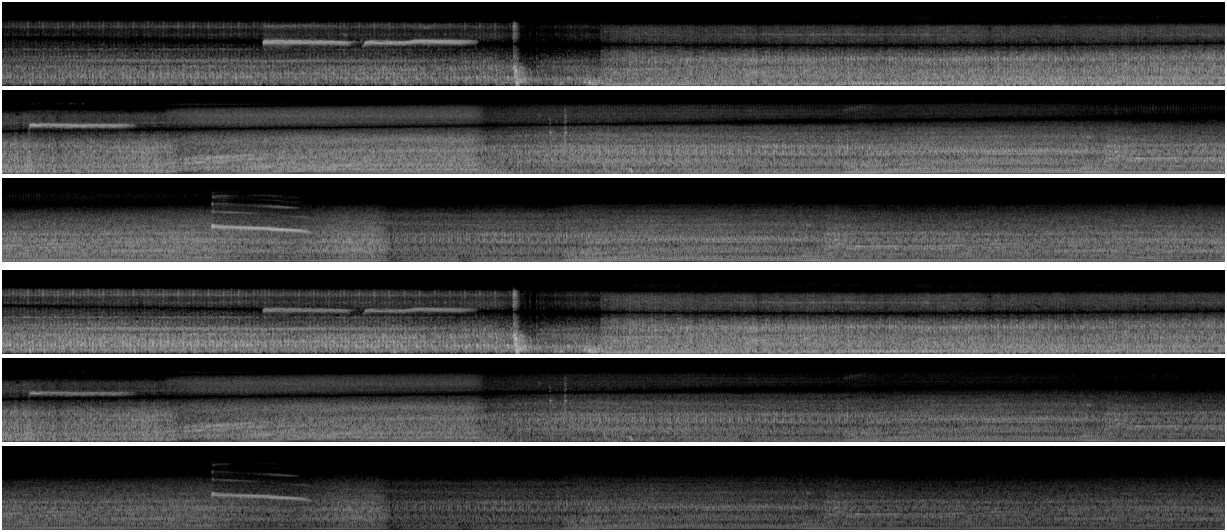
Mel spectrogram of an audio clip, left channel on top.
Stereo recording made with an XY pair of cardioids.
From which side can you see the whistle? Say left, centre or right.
left.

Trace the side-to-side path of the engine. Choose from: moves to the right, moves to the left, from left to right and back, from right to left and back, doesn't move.
moves to the left.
